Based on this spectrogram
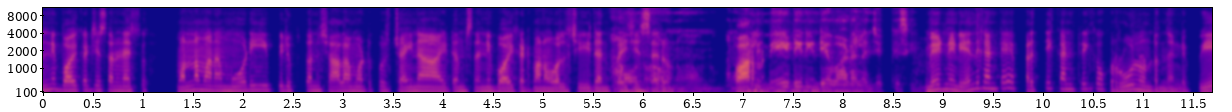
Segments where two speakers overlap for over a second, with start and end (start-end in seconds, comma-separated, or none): none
